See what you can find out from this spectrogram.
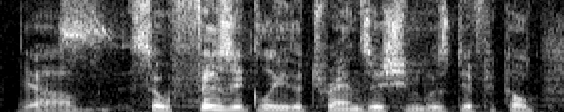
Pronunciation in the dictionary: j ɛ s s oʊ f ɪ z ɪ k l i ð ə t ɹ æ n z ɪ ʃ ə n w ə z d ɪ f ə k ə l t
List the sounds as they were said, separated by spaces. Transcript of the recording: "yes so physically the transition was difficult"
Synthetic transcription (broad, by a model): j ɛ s s oʊ f ɪ z ɪ k l i ð ə t ɹ æ n z ɪ ʃ ə n w ə z d ɪ f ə k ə l t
